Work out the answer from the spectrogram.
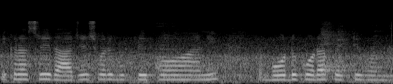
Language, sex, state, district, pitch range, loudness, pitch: Telugu, female, Andhra Pradesh, Visakhapatnam, 215-230 Hz, -25 LUFS, 220 Hz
